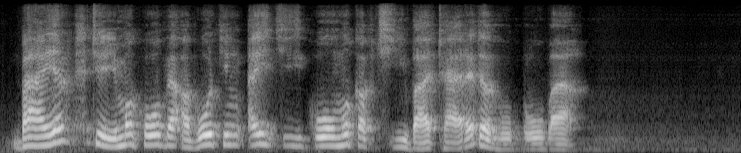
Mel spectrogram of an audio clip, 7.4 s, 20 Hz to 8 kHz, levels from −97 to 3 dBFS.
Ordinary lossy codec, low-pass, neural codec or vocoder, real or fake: AAC, 48 kbps; 7.2 kHz; codec, 16 kHz in and 24 kHz out, 0.6 kbps, FocalCodec, streaming, 2048 codes; fake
